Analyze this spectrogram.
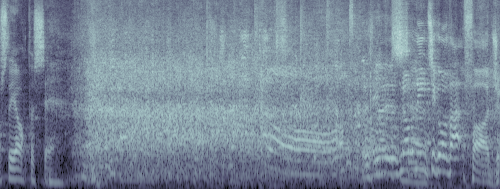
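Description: A crowd of people laughs loudly.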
